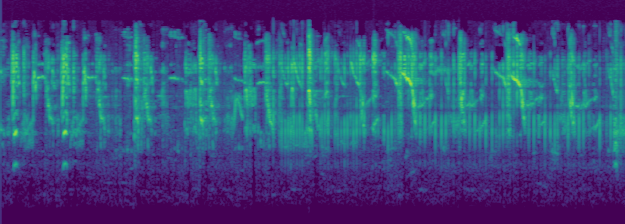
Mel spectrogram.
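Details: Asian glossy starlings eating ripe papaya at a home give a busy stream of sharp, metallic whistles, squeaks and buzzy notes, high-pitched and overlapping, possibly several birds calling together.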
